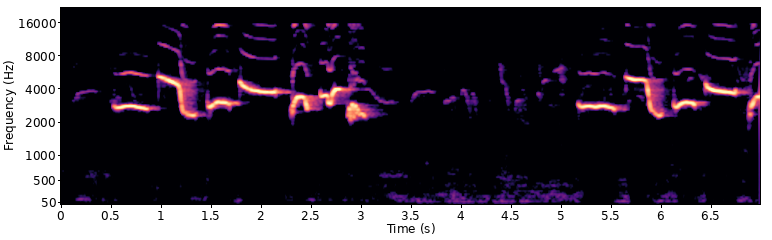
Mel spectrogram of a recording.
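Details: Oriental magpie-robin giving fighting song used as a lure to set other magpie-robins singing; loud, clear whistled phrases with sharp upward sweeps and slurred notes, a quiet gap of about two seconds, then the whistling resumes.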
